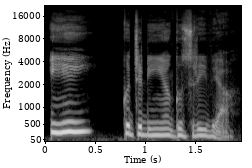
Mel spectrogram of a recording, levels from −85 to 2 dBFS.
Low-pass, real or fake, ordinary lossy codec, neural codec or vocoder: 19.8 kHz; fake; none; vocoder, 44.1 kHz, 128 mel bands every 512 samples, BigVGAN v2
